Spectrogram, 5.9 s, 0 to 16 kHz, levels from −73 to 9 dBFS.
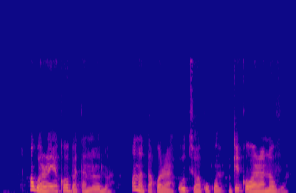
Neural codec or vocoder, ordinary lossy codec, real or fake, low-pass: codec, 44.1 kHz, 7.8 kbps, DAC; MP3, 48 kbps; fake; 14.4 kHz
